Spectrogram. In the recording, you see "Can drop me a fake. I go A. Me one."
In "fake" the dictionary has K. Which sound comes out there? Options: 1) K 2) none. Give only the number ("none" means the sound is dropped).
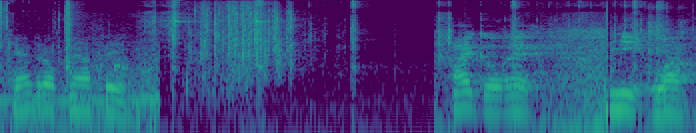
2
